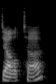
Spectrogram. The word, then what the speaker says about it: Delta: this triangle x thing that triangle is pronounced Delta it just means change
